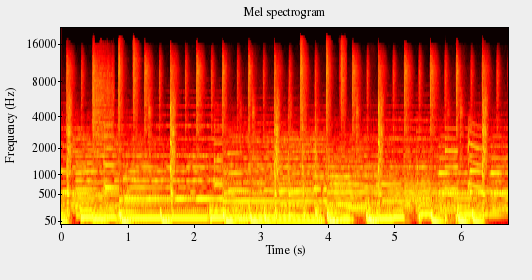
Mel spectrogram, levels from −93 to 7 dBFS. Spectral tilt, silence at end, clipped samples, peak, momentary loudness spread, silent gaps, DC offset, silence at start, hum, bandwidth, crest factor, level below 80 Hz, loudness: -5.5 dB/octave; 0 s; under 0.1%; -4 dBFS; 3 LU; none; under 0.1%; 0 s; none; 18 kHz; 10 dB; -20 dBFS; -17 LUFS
